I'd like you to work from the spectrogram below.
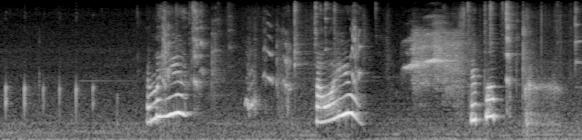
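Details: Indoor pet male blue-headed parrot, a talker known for phrases like "good boy" and "what do you want?": short harmonic speech-like syllables rising and falling in pitch, a brief harsh squawk, then quick chirpy notes.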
